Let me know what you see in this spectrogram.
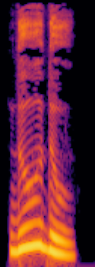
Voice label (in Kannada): "ತುತ್ತು", Kannada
